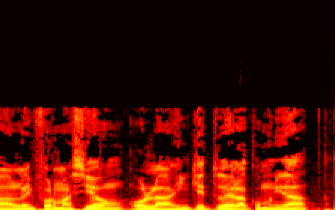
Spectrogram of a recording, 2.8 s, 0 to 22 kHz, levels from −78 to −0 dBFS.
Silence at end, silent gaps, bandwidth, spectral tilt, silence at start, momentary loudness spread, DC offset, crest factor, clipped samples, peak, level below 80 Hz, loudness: 0 s; none; 11.5 kHz; -6 dB/octave; 0 s; 3 LU; under 0.1%; 14 dB; under 0.1%; -6 dBFS; -28 dBFS; -20 LUFS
